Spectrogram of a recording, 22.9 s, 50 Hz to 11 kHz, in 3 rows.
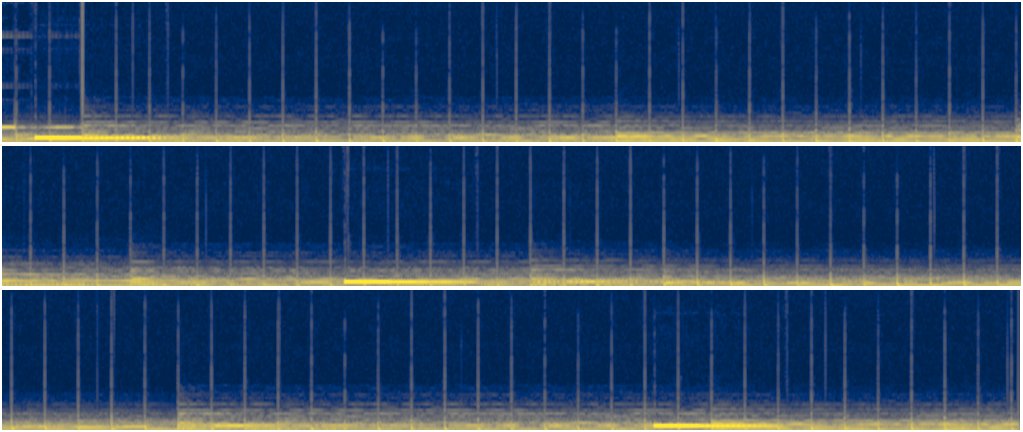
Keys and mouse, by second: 0.0 z, 2.8 click, 3.6 c, 3.9 right click, 4.1 click, 5.6 a, 5.7 z, 5.9 click, 7.9 KP_3, 8.1 z, 8.4 right click, 8.9-10.0 drag, 9.2 z, 11.2 click, 11.2-13.3 typing, 12.0 click, 14.2-15.9 drag, 15.9 right click, 16.7-19.2 drag, 18.6 z, 20.2 click, 20.5 right click, 20.8 KP_7, 20.9 z, 21.3 click, 22.2 click.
